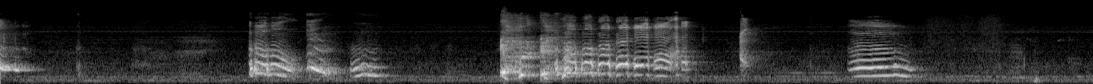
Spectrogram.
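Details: Bursts of adult coughing from the mother alternate with an infant's squealing laughter at the coughing in a quiet room, recorded 28 May 2009; plain cough.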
